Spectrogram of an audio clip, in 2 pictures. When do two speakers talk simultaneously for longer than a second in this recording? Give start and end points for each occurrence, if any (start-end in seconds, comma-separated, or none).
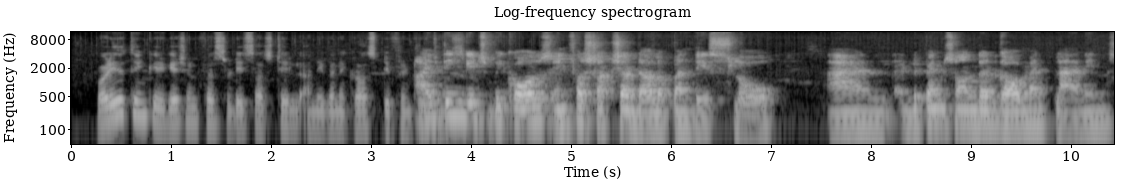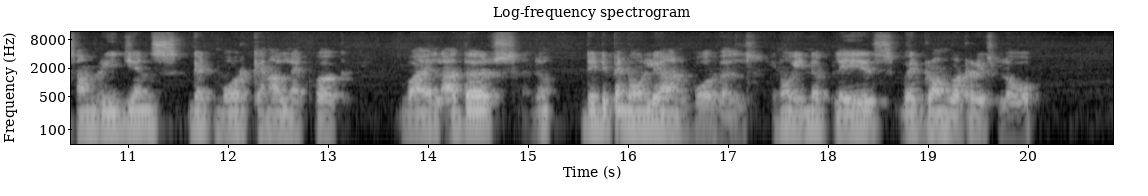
none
